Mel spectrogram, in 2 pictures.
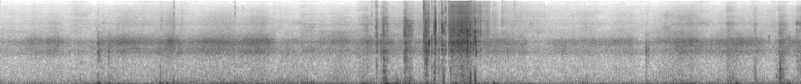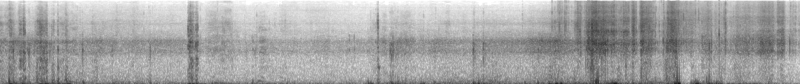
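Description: Snowboard sliding and carving over snow: a steady hiss with low wind rumble on the microphone. Louder scraping surges come about four seconds in and again near the end, where the board throws up a spray of snow.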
